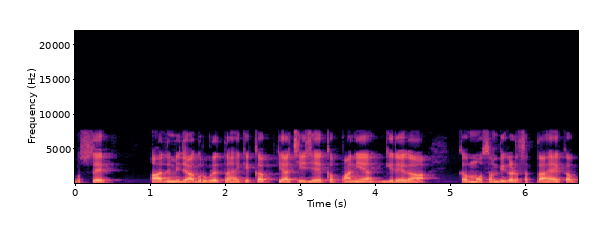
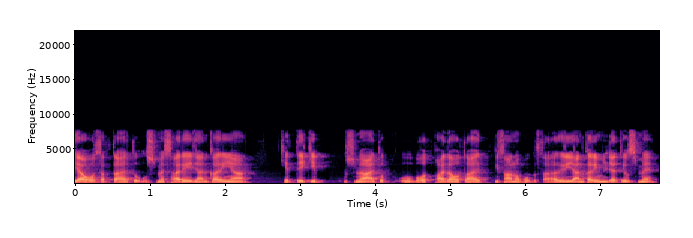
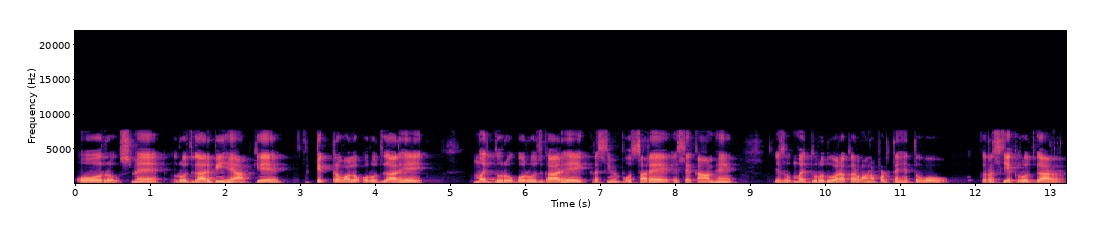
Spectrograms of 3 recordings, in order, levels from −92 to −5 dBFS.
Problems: none marked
